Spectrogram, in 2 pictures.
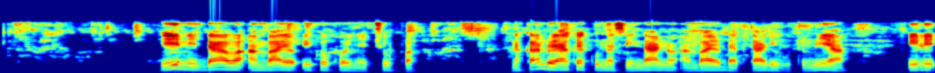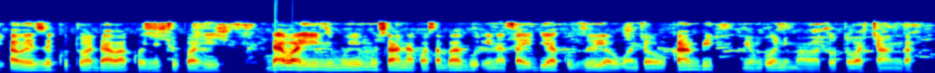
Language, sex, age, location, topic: Swahili, male, 25-35, Kisii, health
